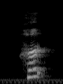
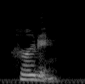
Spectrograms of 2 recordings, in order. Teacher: by itself, if the T's at the end, we have stop T, hurt. If we're adding an ing, we have a vowel after it. Now it's a flap T, hurting. So my arm is hurt versus my arm is hurting.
